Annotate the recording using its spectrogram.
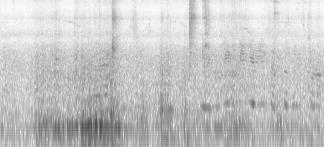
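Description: A crowd of people talking over one another, several voices at once, loudest about a second in.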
